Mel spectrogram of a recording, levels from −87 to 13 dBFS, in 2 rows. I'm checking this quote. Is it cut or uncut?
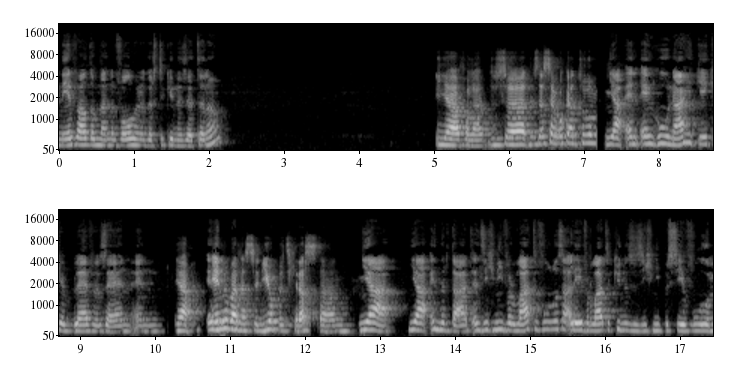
cut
